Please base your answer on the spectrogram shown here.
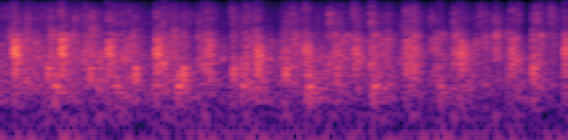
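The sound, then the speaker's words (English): A round of applause from a group for a state championship team, with dense overlapping claps forming a steady, crackling patter that holds at a fairly even loudness throughout, with no voices. “Let's give everybody a round of applause right now.”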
